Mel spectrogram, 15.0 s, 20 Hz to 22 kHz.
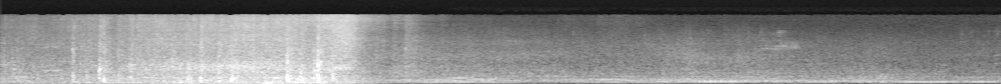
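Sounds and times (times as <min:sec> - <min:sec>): train wheels clattering: 0:00.0 - 0:06.3.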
